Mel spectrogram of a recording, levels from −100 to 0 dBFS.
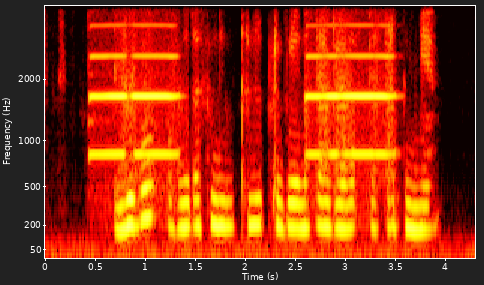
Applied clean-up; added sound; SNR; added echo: neural diffusion model UNIVERSE++.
